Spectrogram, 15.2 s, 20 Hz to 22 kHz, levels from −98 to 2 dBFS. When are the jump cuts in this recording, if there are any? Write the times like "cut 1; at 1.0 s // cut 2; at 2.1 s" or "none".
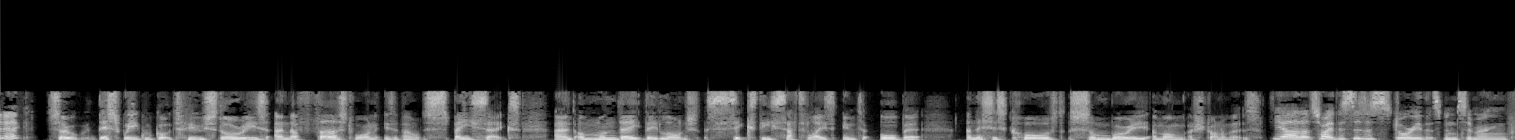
none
